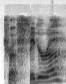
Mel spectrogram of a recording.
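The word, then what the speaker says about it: Trafigura: including copper in fact figura I think is how you pronounce never understood how t-r-a-f-i-g-u-r-a biggest commodity trading firm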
